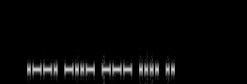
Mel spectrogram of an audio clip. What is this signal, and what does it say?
Morse code, heard as a keyed tone, about 44 wpm, 690 Hz. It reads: PXOHI
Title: Code Groups - 5 Letters - 45wpm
